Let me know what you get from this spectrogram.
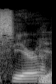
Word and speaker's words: Ciara: It is Sierra. – Yeah, yeah. – Kind of. Was it like Sierra Mist? – It's spelled Ciara. You could say it. It's spelled that way, but it's Sierra.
